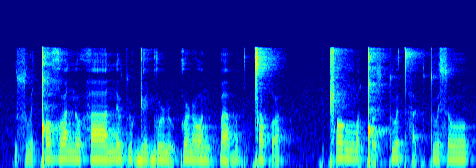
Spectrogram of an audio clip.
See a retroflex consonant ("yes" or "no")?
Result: yes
